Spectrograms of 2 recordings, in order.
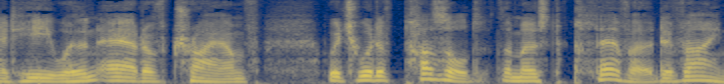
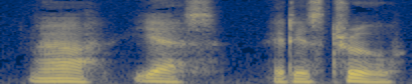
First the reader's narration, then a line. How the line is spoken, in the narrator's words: murmured d'Avrigny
